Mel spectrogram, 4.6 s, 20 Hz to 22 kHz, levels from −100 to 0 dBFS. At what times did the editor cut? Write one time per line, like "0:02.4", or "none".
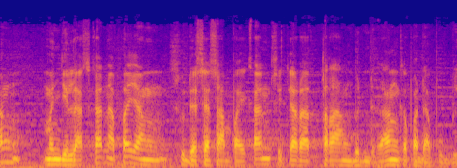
0:03.2

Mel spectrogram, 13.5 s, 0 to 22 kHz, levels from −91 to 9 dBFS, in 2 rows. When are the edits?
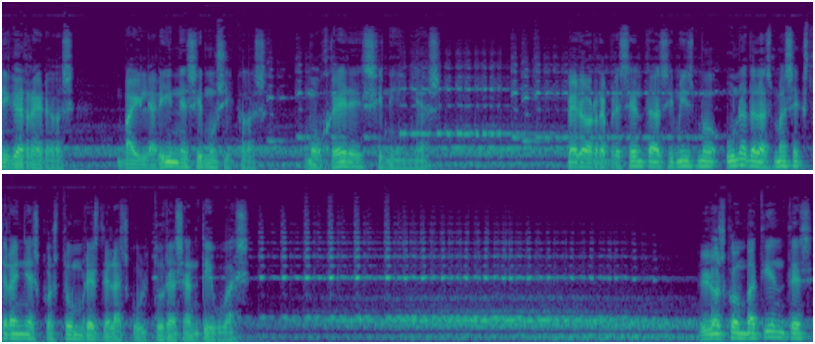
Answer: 0:03.3

